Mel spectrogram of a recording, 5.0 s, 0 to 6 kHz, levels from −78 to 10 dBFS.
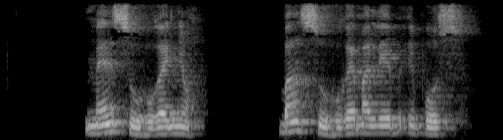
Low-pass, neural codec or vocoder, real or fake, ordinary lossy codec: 5.4 kHz; none; real; AAC, 48 kbps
